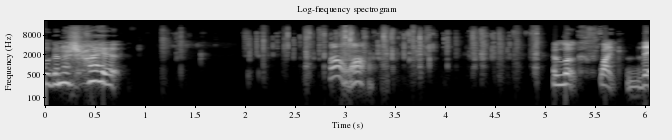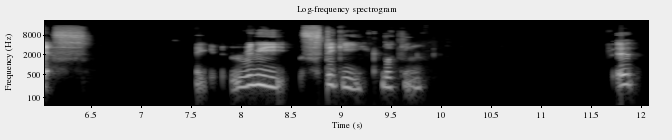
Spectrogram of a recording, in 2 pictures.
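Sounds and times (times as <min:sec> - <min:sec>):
plastic snack packet tearing: 0:01.2 - 0:05.1.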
